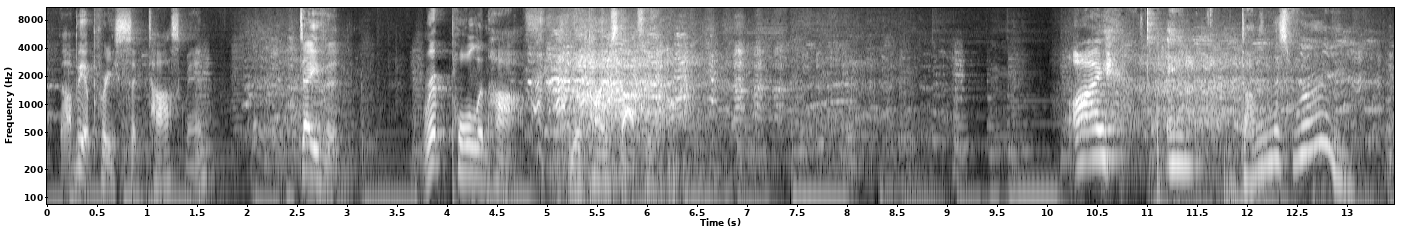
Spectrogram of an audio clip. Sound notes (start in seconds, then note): 4.8 laughter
